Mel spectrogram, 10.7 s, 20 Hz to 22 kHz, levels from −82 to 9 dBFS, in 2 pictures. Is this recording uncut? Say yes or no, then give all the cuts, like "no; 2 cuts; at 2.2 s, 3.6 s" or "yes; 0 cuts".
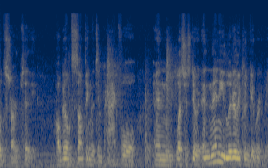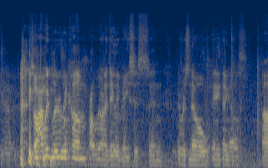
yes; 0 cuts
